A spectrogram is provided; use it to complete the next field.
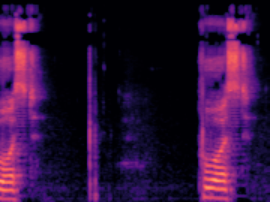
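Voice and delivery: joke put-on Geordie accent. Speaker greeting a live audience posts a tweet, in a mock Geordie accent. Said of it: "apologies for the Geordie accent".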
